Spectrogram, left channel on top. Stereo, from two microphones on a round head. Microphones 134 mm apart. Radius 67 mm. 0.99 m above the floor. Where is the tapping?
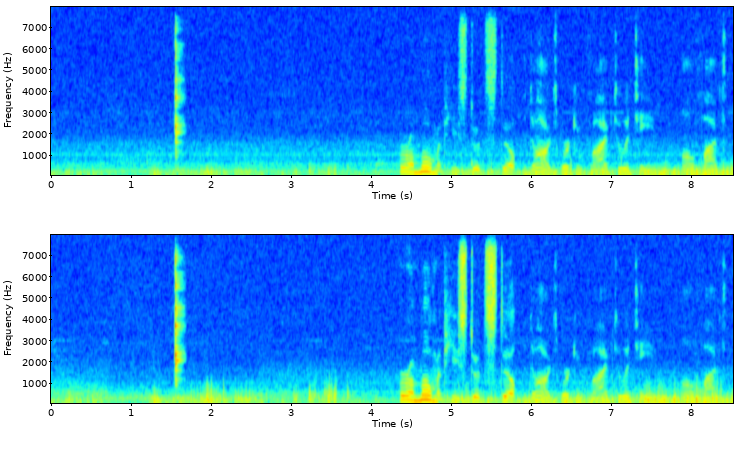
30° right (ahead or behind).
